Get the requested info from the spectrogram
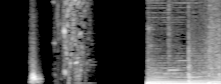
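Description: Channel intro: a short pop followed by a brief swish, then a moment of silence before intro music with a steady bass starts abruptly about three-quarters of the way through.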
